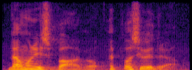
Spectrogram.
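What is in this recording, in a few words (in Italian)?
"damoni", dialettale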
